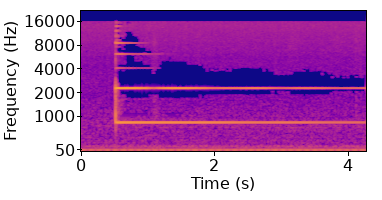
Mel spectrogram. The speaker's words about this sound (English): And so keying in on the silence, I'll ring the bell again, and noticing the silence before the bell, and following the silence as the silence returns, as the bell fades.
